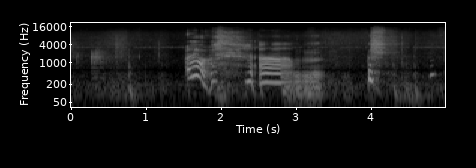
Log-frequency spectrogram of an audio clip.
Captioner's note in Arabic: يضحك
